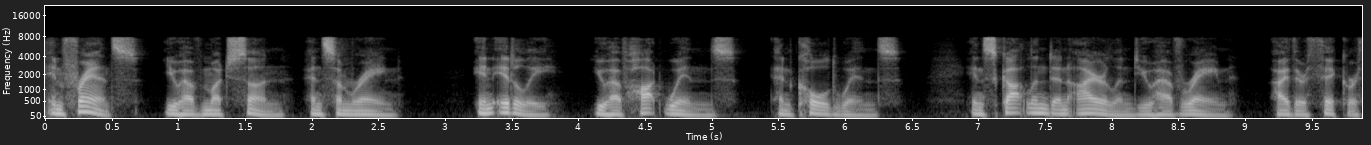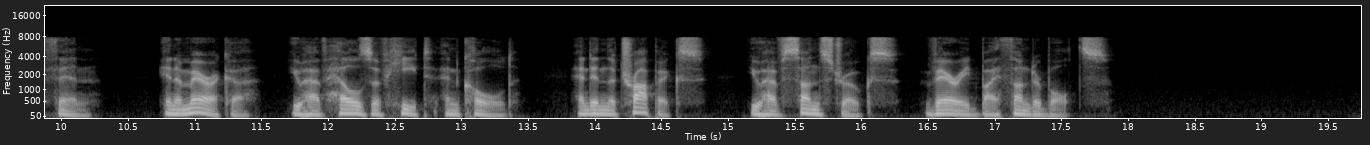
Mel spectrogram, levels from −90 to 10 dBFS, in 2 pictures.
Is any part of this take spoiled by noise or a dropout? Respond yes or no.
no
